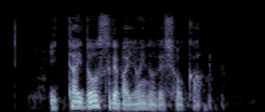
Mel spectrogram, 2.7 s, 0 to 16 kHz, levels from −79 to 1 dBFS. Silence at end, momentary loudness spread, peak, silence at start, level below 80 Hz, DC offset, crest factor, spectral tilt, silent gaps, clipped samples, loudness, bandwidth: 0.65 s; 16 LU; -8 dBFS; 0.5 s; -54 dBFS; under 0.1%; 22 dB; -6 dB/octave; none; under 0.1%; -28 LUFS; 11 kHz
